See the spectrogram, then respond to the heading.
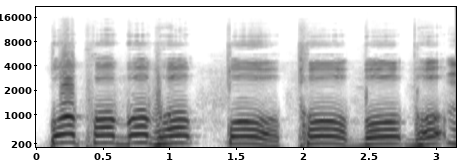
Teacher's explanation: आपका होठ जो है कि सटेगा और खुलेगा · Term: ओष्ठ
